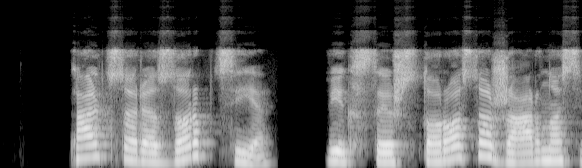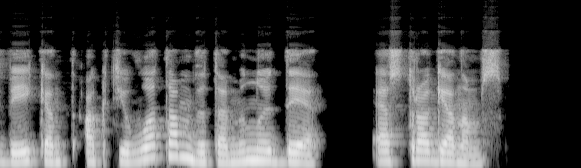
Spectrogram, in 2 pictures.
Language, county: Lithuanian, Kaunas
